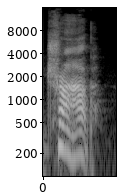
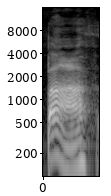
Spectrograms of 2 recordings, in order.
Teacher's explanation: there's just a difference in length but not quality so short are in trap but long in bath and palm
